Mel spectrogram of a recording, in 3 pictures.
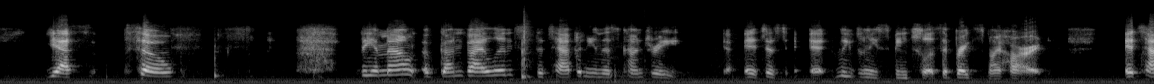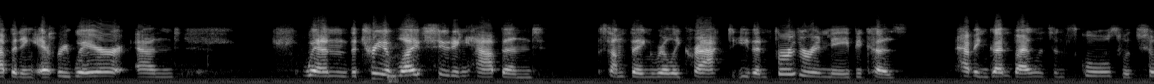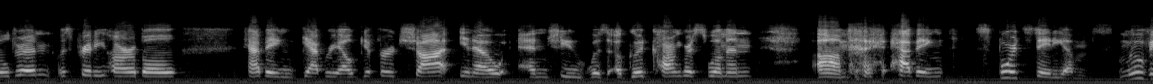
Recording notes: burnt the phone lines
